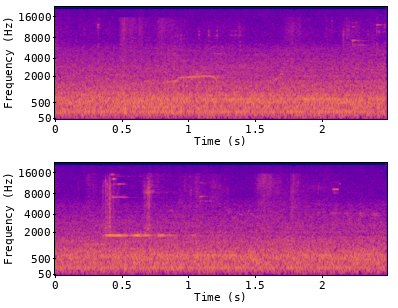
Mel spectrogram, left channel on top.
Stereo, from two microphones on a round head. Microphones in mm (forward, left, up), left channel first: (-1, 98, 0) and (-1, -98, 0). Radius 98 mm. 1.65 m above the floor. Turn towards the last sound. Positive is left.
No sound to turn to.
